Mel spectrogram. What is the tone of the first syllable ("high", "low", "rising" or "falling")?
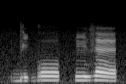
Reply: low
